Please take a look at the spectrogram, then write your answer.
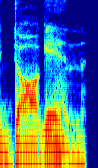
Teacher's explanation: you've put the G in front of the next word it's one sound · when you've got that hard consonant follow Follow by a vowel just push the two together like it's one word so instead of saying dog in you're going to say dog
